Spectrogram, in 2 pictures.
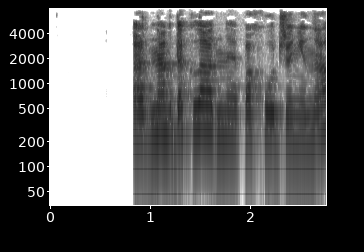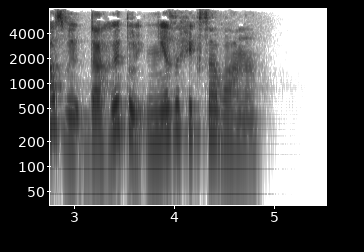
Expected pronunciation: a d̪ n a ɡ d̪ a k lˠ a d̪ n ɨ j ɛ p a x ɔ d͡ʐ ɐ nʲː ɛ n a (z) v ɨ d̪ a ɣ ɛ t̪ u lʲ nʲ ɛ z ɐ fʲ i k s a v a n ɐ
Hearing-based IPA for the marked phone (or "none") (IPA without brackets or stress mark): z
